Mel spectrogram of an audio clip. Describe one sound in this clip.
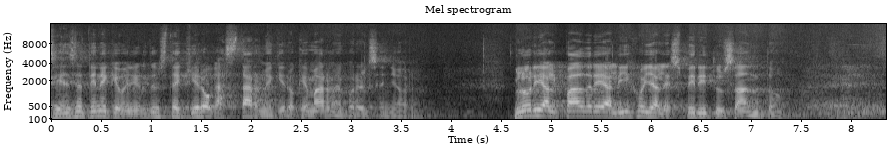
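A middle-aged man speaks calmly and slowly into a microphone nearby.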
